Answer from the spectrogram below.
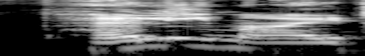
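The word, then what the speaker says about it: phthalimide: preparation reaction is gabriel thaliamide synthesis if you will see here ph is silent in gabriel synthesis okay gabriel thalam thalamites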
